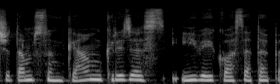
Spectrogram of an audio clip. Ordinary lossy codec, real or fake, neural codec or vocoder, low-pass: MP3, 64 kbps; real; none; 14.4 kHz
